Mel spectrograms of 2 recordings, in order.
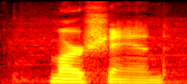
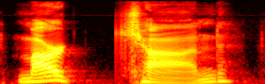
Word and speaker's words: Marchand: How do you say it? – Marchand. – You say Marchand? Marchand.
